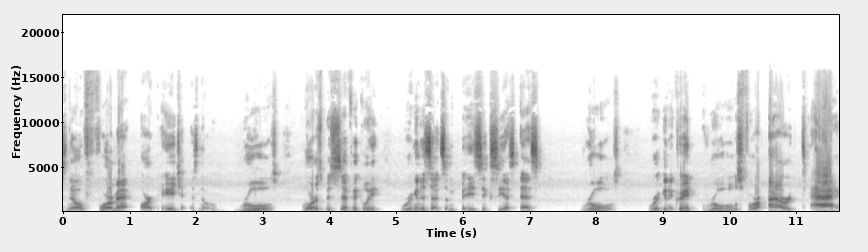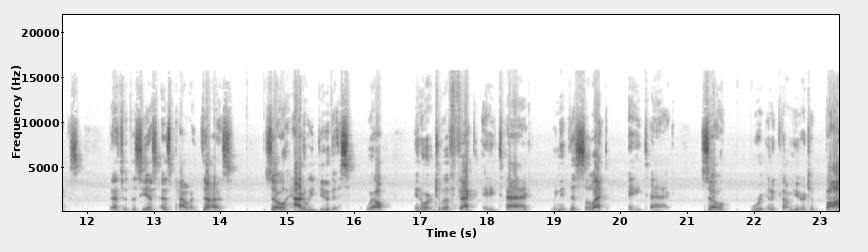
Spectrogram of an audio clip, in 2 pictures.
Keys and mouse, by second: 23.0 click.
